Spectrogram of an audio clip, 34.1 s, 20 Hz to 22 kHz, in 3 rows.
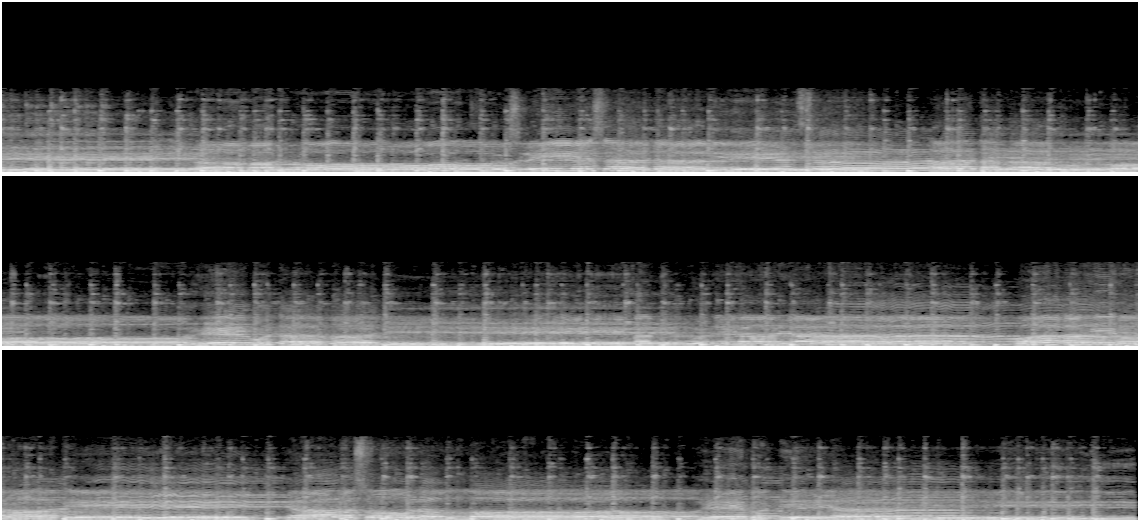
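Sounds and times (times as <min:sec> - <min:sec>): devotional singing: 0:00.0 - 0:34.0
steady drum beat: 0:00.0 - 0:34.0.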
